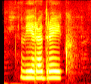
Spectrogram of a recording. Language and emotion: Russian, neutral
